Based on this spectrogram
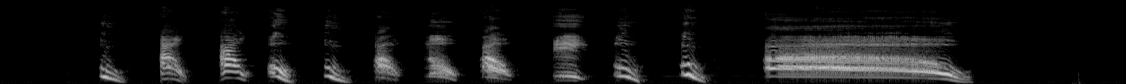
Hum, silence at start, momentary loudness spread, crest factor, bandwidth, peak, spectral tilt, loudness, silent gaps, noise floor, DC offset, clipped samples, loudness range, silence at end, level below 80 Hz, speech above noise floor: none; 1 s; 13 LU; 18 dB; 16.5 kHz; -6 dBFS; -4.5 dB/octave; -24 LUFS; none; -76 dBFS; under 0.1%; under 0.1%; 6 LU; 1.55 s; -80 dBFS; 52 dB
